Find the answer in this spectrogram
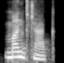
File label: "muntjac", Indian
